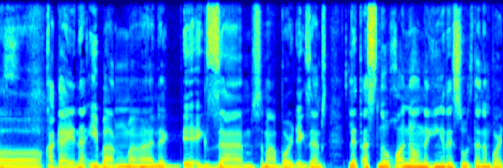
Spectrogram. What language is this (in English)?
Filipino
